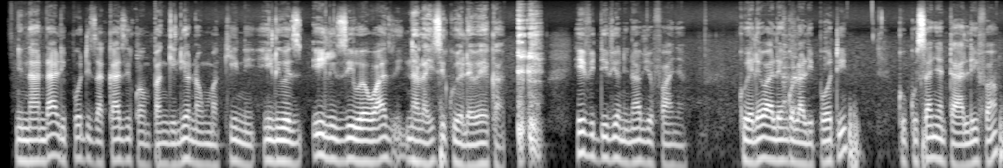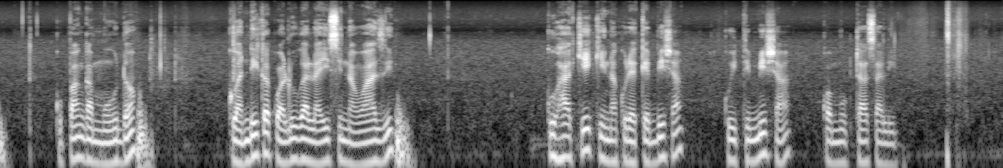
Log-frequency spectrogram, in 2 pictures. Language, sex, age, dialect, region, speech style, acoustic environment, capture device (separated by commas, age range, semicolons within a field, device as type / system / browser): Swahili, male, 18-24, Kenya - Mombasa, Kenya, relaxed, appliances, mobile / Linux / Chrome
